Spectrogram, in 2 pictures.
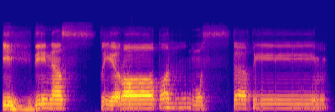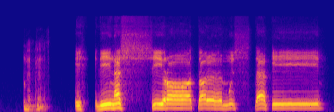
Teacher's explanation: Ditahan sedikit supaya soknya itu sempurna hamesnya. Ihdinas boleh dipanjangkan sedikit biar desisnya itu keluar.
